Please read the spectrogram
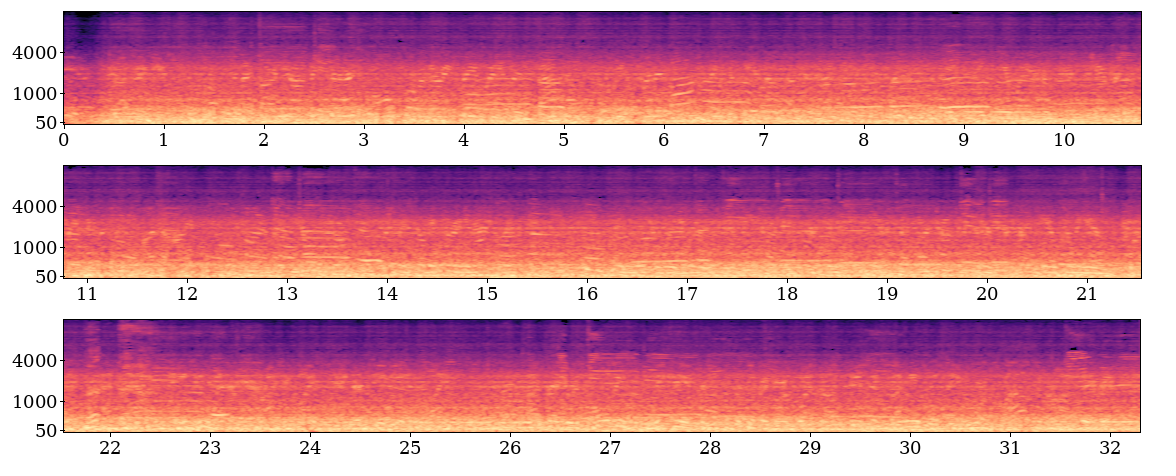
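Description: Steady road and tyre noise with engine hum inside a moving car's cabin.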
